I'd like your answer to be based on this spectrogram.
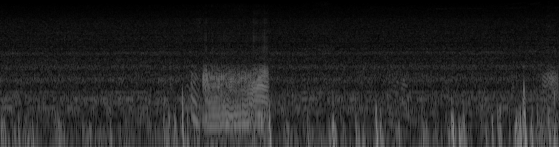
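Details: Shih tzu dog sleeping: soft snorting breaths with one longer rattling snore over low room noise; snoring.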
